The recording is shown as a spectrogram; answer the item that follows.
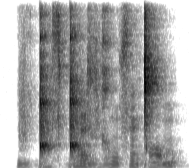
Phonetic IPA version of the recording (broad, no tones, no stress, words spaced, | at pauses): vi̤ɡ͡ǃæ̤s ɡ͡ǃæ ɮi̤ʁũ sæ̃ ǀɒm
